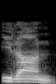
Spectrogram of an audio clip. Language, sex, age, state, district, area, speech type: Nepali, male, 45-60, West Bengal, Darjeeling, rural, spontaneous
